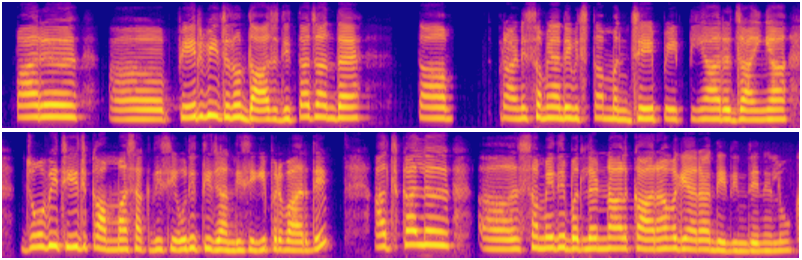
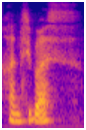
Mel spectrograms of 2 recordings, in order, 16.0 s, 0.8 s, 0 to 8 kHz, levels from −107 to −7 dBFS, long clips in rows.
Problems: background sounds at intervals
